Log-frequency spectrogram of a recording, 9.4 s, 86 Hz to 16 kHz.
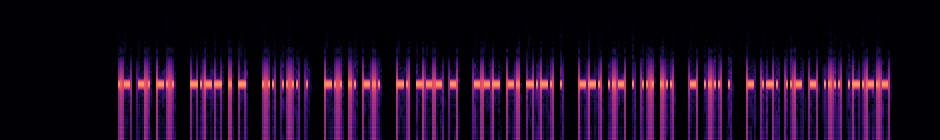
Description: Morse code, heard as a keyed tone, about 50 wpm, 700 Hz. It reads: AND YET SHE DID NOT ONCE GUESS THE TRUTH.
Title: Sentences from Top 1500 Words 50wpm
